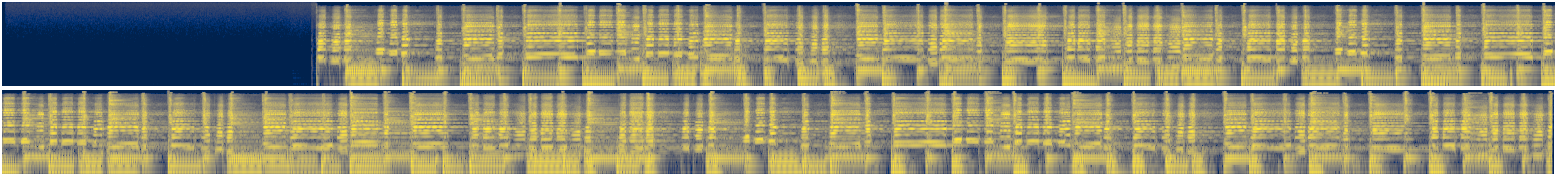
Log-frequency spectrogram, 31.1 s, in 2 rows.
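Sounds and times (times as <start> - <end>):
accordion playing a Boarischer folk dance: 3.2 - 31.0.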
